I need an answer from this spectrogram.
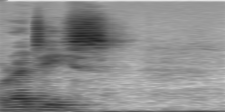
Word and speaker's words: radis: C'est un radis. Oh, radis radis. Radis. R. On prononce pas le S.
